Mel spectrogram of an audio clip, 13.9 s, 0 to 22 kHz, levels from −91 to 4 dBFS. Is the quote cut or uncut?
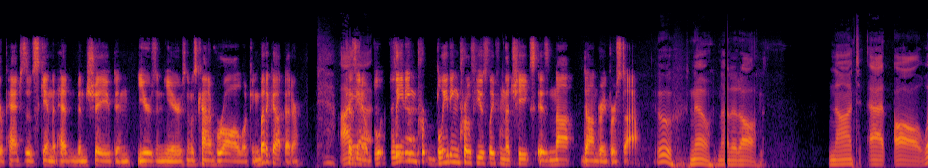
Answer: cut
